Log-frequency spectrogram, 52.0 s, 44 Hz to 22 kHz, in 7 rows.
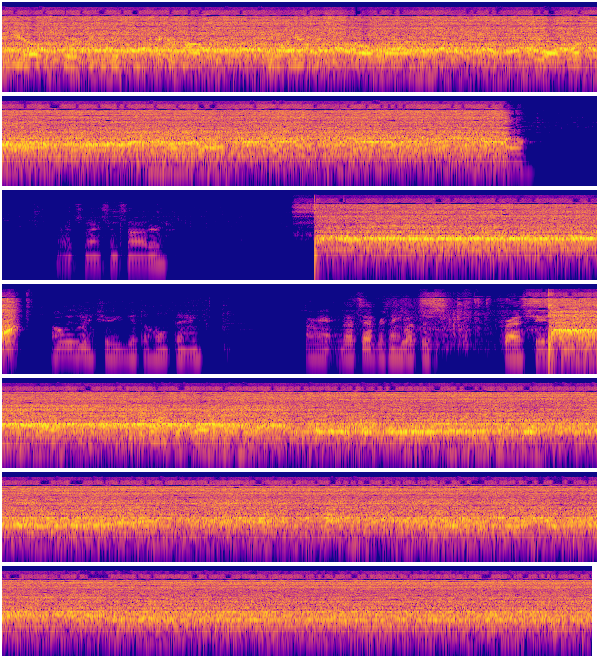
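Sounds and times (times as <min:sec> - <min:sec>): gas torch hissing: 0:00.0 - 0:14.0, 0:18.5 - 0:22.6, 0:28.8 - 0:52.0.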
